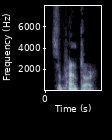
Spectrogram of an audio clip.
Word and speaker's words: Serpentor: it was serpent like it feels like the emphasis is too far on the wrong syllable in that one it's a pentor yeah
